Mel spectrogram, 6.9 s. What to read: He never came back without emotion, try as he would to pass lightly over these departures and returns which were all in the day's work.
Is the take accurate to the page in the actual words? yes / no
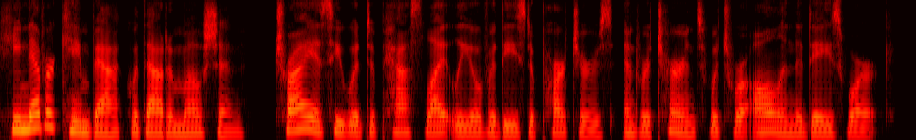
yes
